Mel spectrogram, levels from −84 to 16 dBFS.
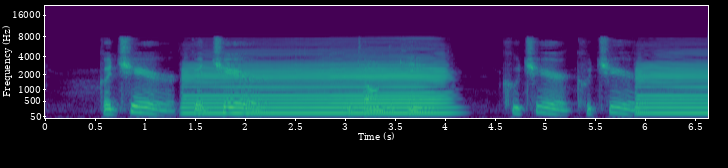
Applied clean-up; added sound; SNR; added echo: none; Wind instrument, woodwind instrument; -5 dB; none.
